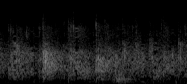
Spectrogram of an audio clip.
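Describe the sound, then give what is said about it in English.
A crowd of people giving God a hand clap of praise, steady, dense applause, a continuous crackling wash of many overlapping claps that holds at an even, moderate level throughout with no voices. “Why don't you give God a hand clap of praise for that?”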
